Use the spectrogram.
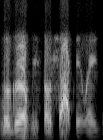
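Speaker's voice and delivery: usual speaking voice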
